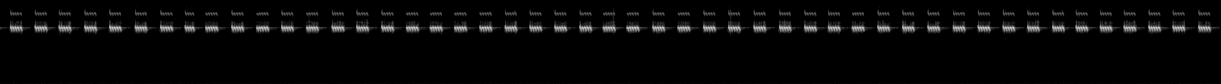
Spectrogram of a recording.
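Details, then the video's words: Steady chirping of a male cricket on a summer evening, roughly 49 short, bright, high-pitched pulses at about four per second, evenly spaced, over a silent background. "Cricket Chirping Sound Effect"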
